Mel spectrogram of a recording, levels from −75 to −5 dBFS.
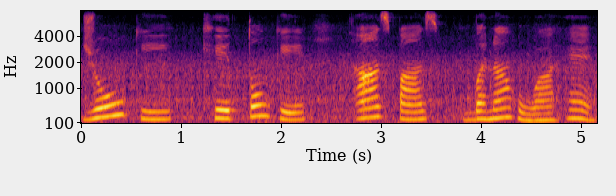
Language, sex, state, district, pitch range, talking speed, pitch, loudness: Hindi, female, Punjab, Fazilka, 190-235 Hz, 105 wpm, 210 Hz, -18 LUFS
